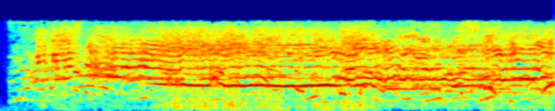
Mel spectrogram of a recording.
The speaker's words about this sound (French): le retour de M. Gbagbo et ses conséquences politiques, alors que les partisans de l'ex-président éclatent de joie.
